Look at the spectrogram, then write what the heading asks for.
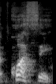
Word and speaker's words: Kwasi: Kwasi, the right pronunciation? Yeah, Kwasi, yes.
